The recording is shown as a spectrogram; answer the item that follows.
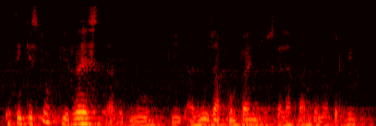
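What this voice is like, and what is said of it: Lebanese accent in French. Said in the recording (French): “votre joli accent ... j'ai un accent, je suis Libanais”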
